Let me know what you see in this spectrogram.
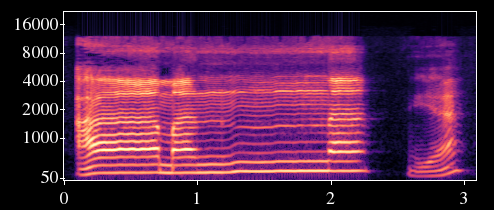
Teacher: Kalau di Madinah didahului dengan hamzah kemudian alif dibaca 2 harokat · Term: mat badal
